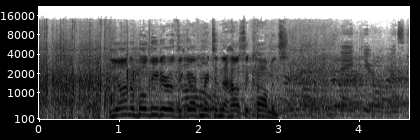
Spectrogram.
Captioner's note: some Applause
